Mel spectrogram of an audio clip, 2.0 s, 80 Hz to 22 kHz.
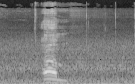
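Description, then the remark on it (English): An undercover police car doing about 80 speeds past on the highway, a brief rising-and-falling whoosh with a tonal whine over the steady low rumble of road noise from inside a vehicle moving at about 60. “This is an undercover cop that's speeding by me. I'm doing 60, they're doing 80.”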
